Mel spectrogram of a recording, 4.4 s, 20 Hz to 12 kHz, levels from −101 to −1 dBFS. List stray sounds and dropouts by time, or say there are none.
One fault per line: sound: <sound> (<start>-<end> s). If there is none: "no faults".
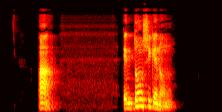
no faults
